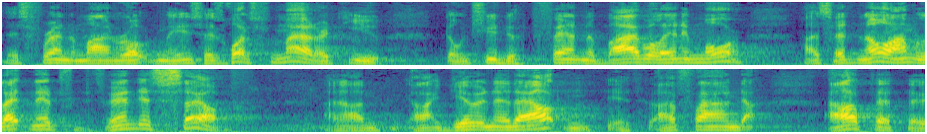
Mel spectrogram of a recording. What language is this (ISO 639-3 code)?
eng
